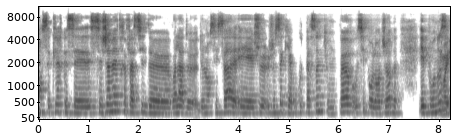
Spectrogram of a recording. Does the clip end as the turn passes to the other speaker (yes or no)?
no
